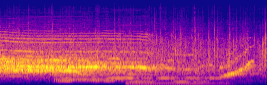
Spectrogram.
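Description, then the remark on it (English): A crowd claps and shouts for Jesus in loud, sustained applause, whoops rising above the noise, while held organ chords ring underneath throughout. “Are you clapping your hands and shouting for Jesus, somebody?”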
